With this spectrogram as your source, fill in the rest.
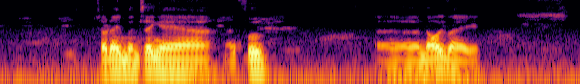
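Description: An older man speaks with animation close to a microphone.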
